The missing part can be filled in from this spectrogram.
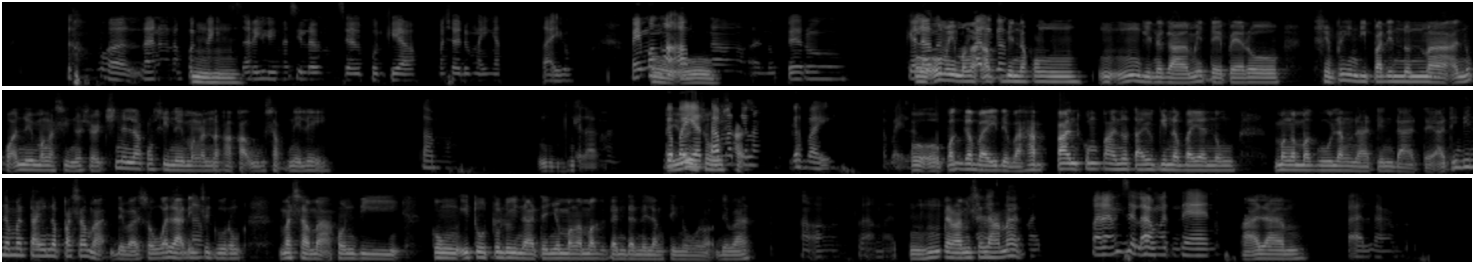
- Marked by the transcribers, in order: unintelligible speech; static; inhale; mechanical hum; tapping; unintelligible speech; inhale; inhale
- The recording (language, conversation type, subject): Filipino, unstructured, Ano ang pinakamahalagang aral na natutunan mo mula sa iyong mga magulang?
